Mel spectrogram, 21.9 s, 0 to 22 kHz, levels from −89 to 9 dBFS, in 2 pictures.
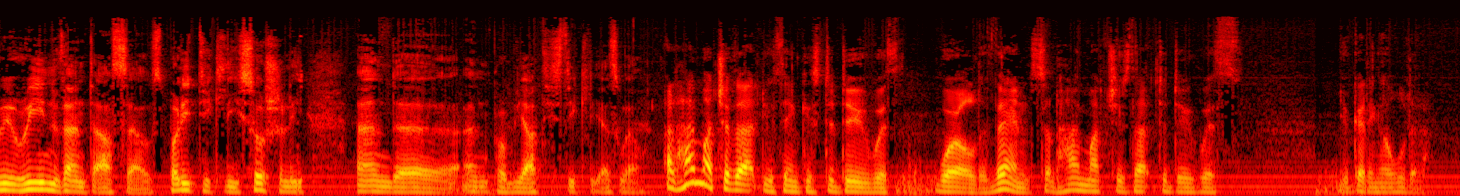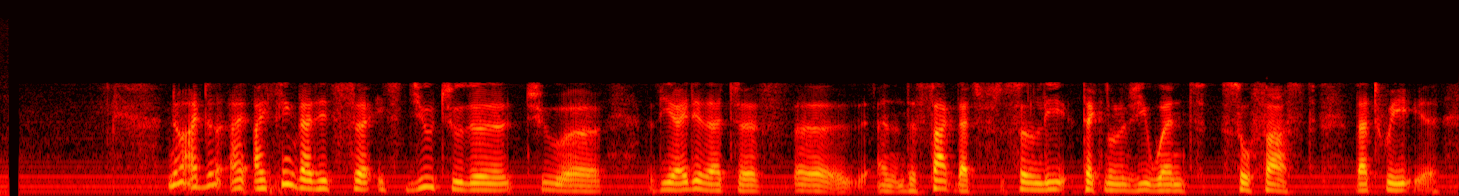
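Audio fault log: throughout, mains hum. A steady low tone at 50 Hz sits under the whole recording, at about 20 dB below the signal. Power-line current has leaked into the signal path, most often through a ground loop or a nearby transformer. The tone does not change because the mains frequency is fixed. It adds a constant drone beneath everything else.
2.23 to 2.27 s, corrupt frame decoded. A brief, harsh burst lasting about 40 ms cuts across the sound. It peaks at around -20 dBFS. Damaged bits inside a few compressed frames were decoded as if they were valid. The decoder then put energy at the wrong frequencies and gains. The result is a short chirp-like blip. It lasts only as long as the frames that were hit.
11.02 s to the end, input switched to a poorer device. The sound stops for about 80 ms. It then returns duller and boxier, with nothing above 3.8 kHz. The level also falls by about 5 dB. 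A new background noise sits roughly 40 dB below the signal. This is likely a change of input in mid-recording to a narrower-band microphone or headset path. Its own bandwidth, level and noise floor take over from that point.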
